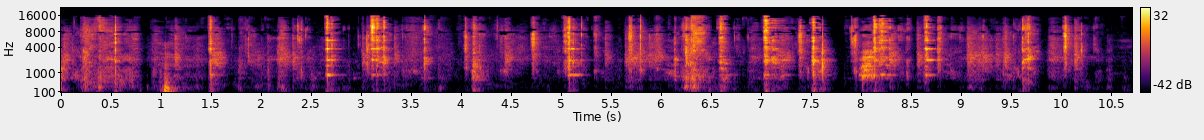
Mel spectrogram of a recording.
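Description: Close-up eating sounds: slurping and chewing spoonfuls of rice and frozen tofu in broth, in quick irregular bursts, with a metal spoon clinking against a ceramic bowl.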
